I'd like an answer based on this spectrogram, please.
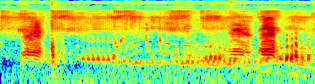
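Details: Rare yellow Indian bullfrogs in the wild give a chorus of nasal, buzzy croaks, several loud bursts standing out over a steady background of pulsed calls from more frogs.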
